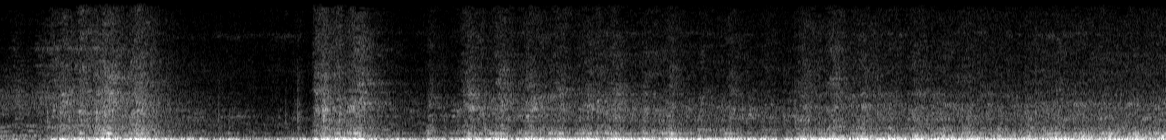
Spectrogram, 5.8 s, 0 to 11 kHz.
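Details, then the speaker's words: 1958 Chevy Apache with a replacement used engine, first start after priming the carburetor with fuel; deep cranking catches and settles into a steady, heavy V8 idle; it runs, though probably over-fuelled. "told you it runs I think I got too much fuel in there though"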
